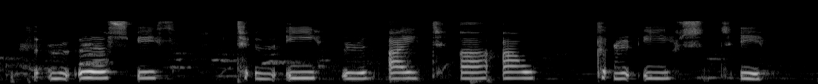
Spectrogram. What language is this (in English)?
Icelandic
